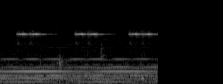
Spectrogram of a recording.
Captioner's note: beeping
